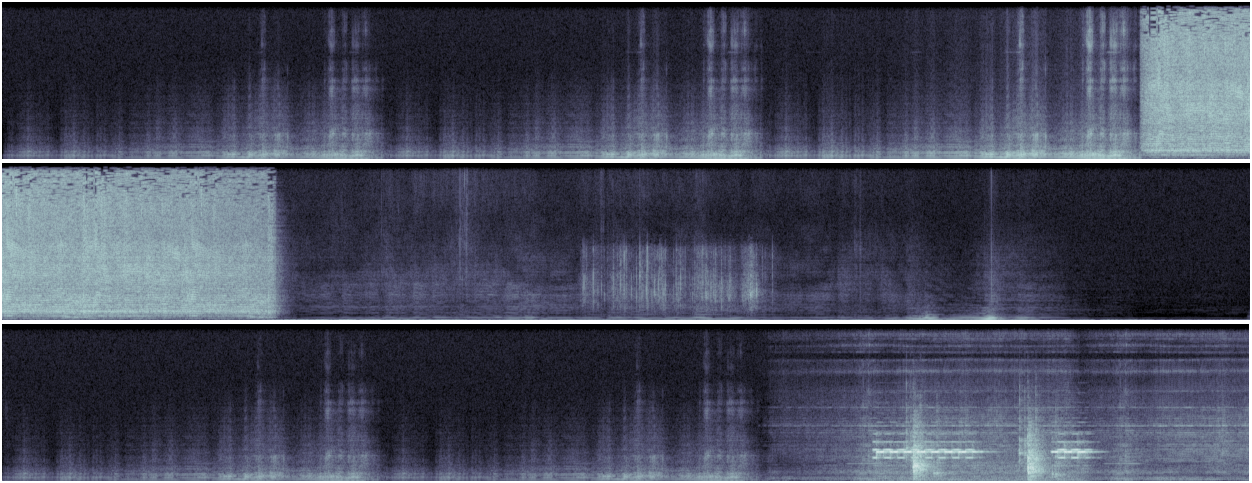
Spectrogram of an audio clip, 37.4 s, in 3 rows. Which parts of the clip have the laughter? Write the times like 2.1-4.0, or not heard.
not heard.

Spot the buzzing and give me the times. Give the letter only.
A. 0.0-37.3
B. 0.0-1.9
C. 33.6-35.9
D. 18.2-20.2
A.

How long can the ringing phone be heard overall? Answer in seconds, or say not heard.
2 s.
